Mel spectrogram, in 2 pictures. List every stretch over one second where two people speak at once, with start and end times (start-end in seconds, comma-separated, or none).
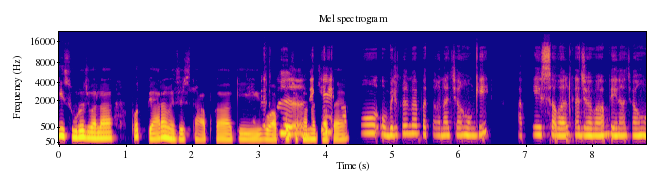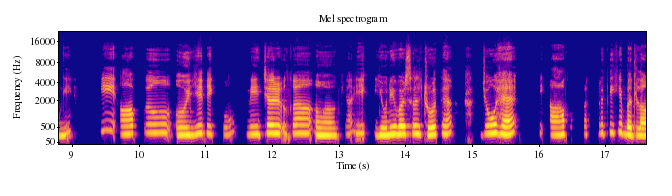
2.8-4.3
